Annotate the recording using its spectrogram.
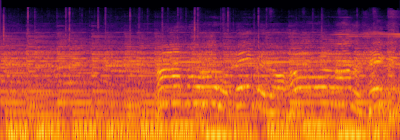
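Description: Live country band music through a concert PA, recorded from the audience: a steady low beat underneath, with a lead line that bends and slides in pitch coming in about a second and a half in.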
